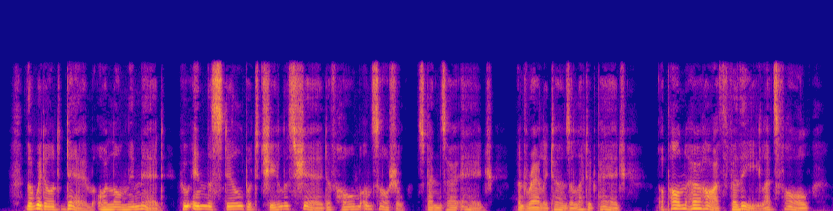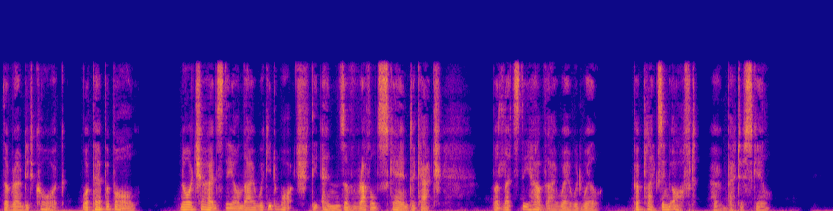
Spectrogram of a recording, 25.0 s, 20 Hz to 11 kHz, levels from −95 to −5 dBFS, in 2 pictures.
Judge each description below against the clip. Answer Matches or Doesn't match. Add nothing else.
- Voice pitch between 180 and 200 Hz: Doesn't match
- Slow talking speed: Doesn't match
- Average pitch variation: Doesn't match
